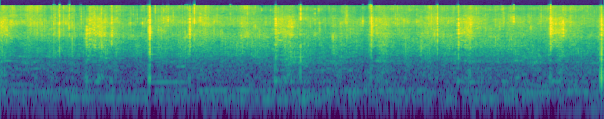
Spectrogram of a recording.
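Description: Mutton pieces and red chilli paste sizzling in hot oil in a black iron kadai, stirred and tossed with a slotted metal spatula that scrapes the pan. The spatula knocks sharply on the iron about two seconds in and again near the end.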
